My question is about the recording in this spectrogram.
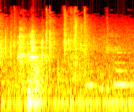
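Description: A few light clicks and knocks of small plastic craft pieces being handled on a tabletop, the clearest about half a second in.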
